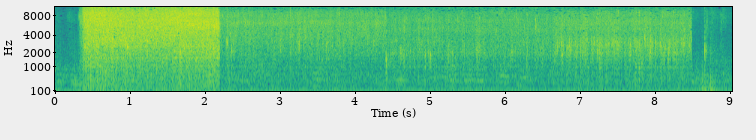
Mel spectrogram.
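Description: Marinated chicken pieces frying in very hot oil in a stainless steel pot. A loud burst of sizzling lasts about two seconds, then gives way to a quieter, steady sizzle that stops abruptly near the end.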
